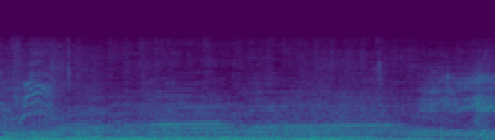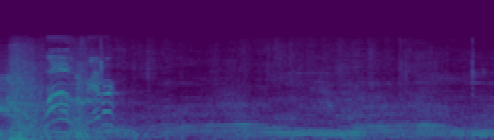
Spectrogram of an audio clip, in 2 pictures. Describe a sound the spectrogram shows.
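A sports car engine roars and revs as the car drives.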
